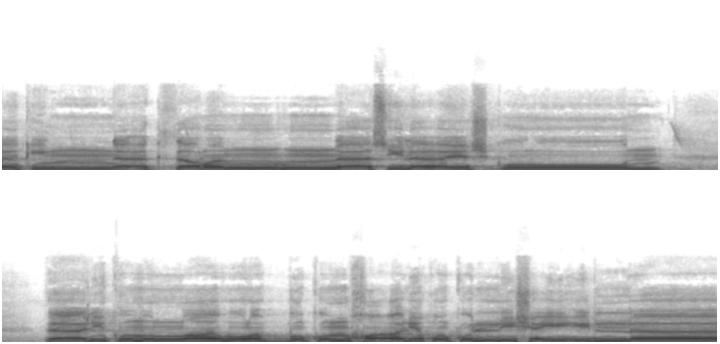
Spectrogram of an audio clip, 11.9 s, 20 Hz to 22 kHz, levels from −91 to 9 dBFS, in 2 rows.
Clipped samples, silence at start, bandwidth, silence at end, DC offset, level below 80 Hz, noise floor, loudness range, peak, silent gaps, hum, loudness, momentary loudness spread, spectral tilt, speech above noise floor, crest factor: under 0.1%; 0 s; 11 kHz; 0 s; under 0.1%; -58 dBFS; -43 dBFS; 3 LU; -8 dBFS; none; none; -19 LUFS; 5 LU; -6 dB/octave; 25 dB; 10 dB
